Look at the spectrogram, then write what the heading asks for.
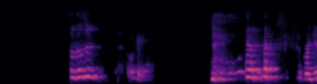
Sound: laughs

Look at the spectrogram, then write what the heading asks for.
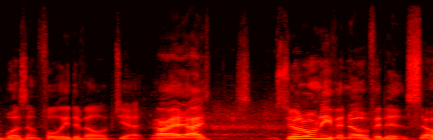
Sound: congregation laughs

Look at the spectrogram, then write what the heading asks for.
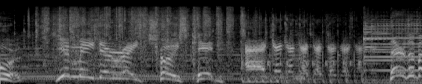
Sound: laughing

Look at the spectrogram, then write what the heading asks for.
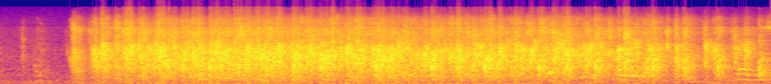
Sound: applause

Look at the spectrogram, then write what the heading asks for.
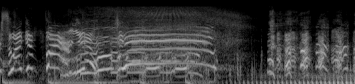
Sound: the spies laugh

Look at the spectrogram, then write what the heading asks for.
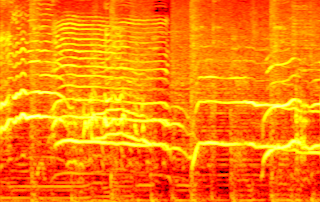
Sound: cheering

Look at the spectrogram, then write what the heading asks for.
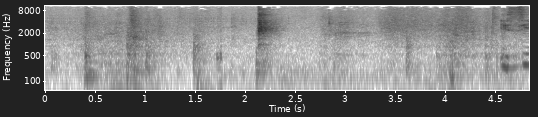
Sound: footsteps

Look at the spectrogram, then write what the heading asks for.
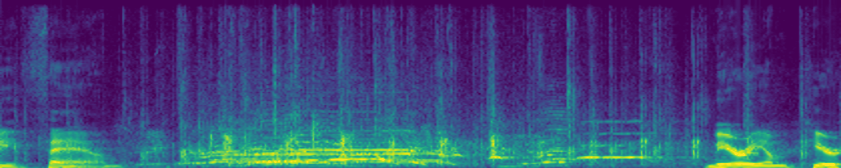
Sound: audience applauding and cheering

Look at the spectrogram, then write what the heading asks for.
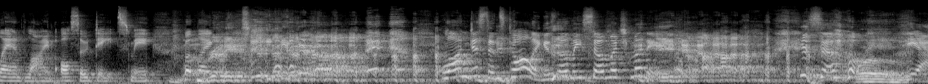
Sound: laughter

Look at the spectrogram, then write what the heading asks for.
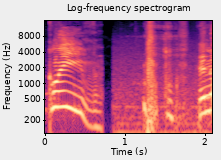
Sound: laughter

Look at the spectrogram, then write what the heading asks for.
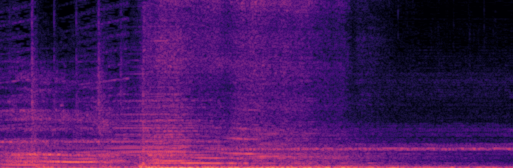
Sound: roars

